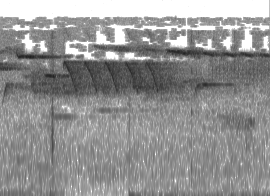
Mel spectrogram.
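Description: A songbird singing in the forest: a quick run of high, repeated falling notes, over a thin, steady high whistle.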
